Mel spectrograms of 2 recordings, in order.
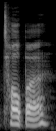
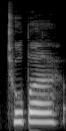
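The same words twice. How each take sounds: First: The first syllable has a short 'uh' vowel. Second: The first syllable has a long 'oo' vowel. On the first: "or tulsa" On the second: "say it like tulip"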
